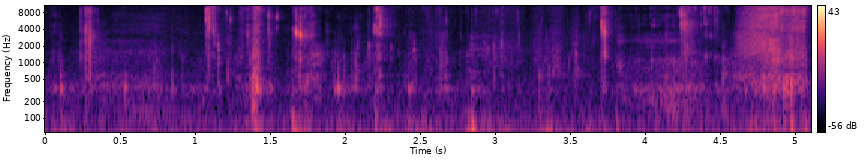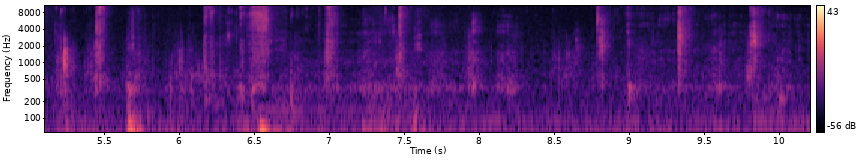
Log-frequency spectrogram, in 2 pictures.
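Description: Close-miked chewing of a handful of rice and chicken curry, full of short wet mouth clicks and smacks. There is a louder, longer burst of noise about four and a half seconds in.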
